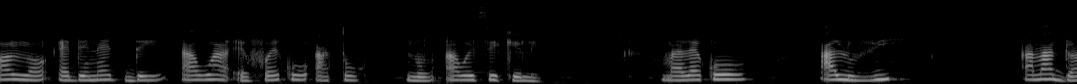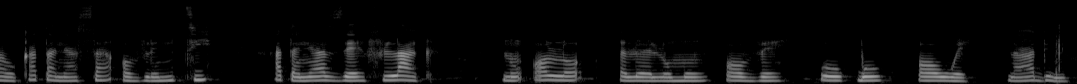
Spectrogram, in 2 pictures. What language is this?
Ikposo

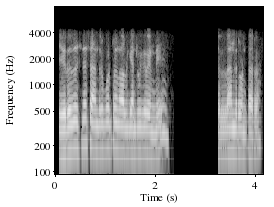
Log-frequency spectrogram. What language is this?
Telugu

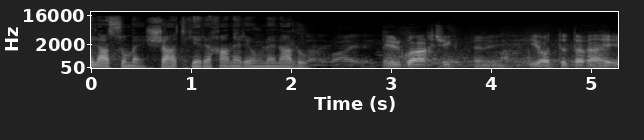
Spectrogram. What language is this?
Turkish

